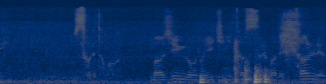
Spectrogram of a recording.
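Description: Quiet dialogue from the anime episode playing in the background: a character's voice speaks one line in the second half, after a near-quiet first two seconds.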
